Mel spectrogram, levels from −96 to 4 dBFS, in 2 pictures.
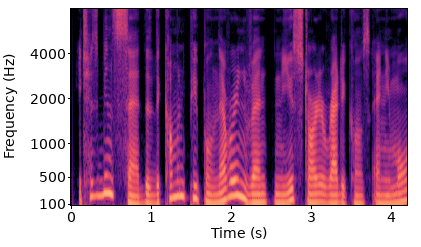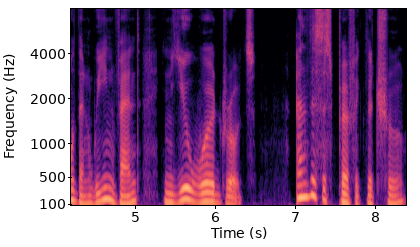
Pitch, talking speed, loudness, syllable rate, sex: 140 Hz, 185 wpm, -19 LUFS, 5.0 syllables/s, male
